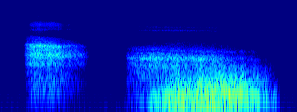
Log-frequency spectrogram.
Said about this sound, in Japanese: お耳に吐息をかけられるの、気持ちいいね。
